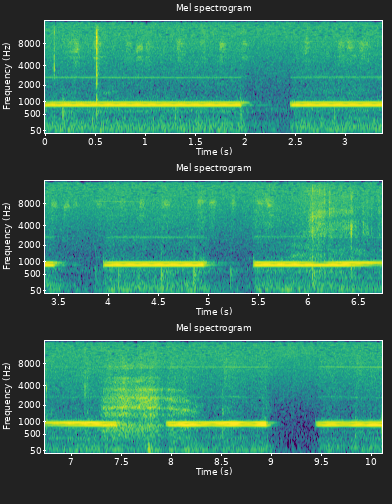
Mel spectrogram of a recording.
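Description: Mobile phone sounding a Wireless Emergency Alert for a flash flood warning. It plays a two-pitch attention tone in the standard alert rhythm: one long tone and two shorter ones, then the same again.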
